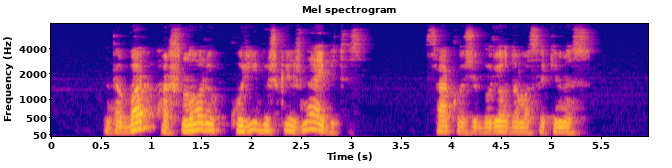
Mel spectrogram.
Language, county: Lithuanian, Šiauliai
